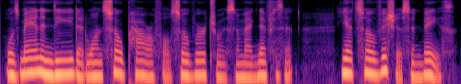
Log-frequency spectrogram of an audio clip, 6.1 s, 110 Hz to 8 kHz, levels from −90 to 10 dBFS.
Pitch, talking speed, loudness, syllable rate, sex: 175 Hz, 155 wpm, -16 LUFS, 4.5 syllables/s, female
